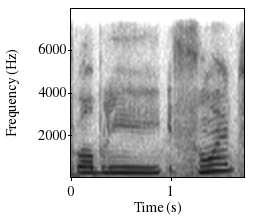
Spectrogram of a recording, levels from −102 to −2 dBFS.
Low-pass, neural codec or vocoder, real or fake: 7.2 kHz; none; real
